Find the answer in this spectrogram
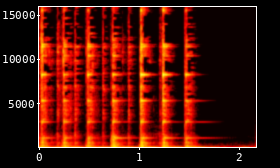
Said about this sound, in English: I got the bell.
